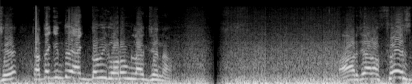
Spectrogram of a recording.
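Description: A man talking over the steady wind and riding noise of a KTM 390 Adventure motorcycle at highway speed. The sound cuts out sharply for a moment just after halfway, then only wind and road noise are heard for about a second before the talking resumes.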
